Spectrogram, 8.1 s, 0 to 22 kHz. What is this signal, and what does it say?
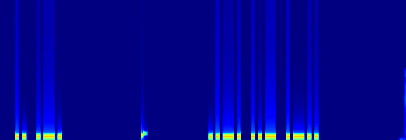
Morse code, heard as a keyed tone, about 17 wpm, 700 Hz. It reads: IR FUL
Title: Prefixes and Suffixes 17wpm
